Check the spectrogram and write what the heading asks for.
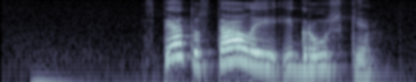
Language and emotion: Russian, neutral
